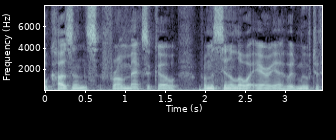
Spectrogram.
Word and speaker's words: Sinaloa: So we reached out to a lot of different folks, and then we came across a band called Los Cuates de la Sinaloa. Jeez, I'm mispronouncing your name. – Sinaloa, yeah.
